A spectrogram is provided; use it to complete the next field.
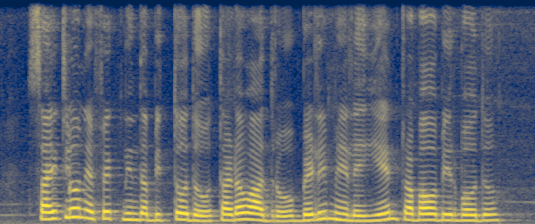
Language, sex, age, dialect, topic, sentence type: Kannada, female, 41-45, Northeastern, agriculture, question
